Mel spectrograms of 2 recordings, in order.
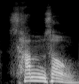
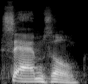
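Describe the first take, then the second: First: The name is said with a Korean-style vowel. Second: The name is said with an English-style vowel. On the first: This is the native Korean pronunciation. "삼성이란 우리 한국식 발음" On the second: This is how people around the world say it. "전 세계 사람들이 아는"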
